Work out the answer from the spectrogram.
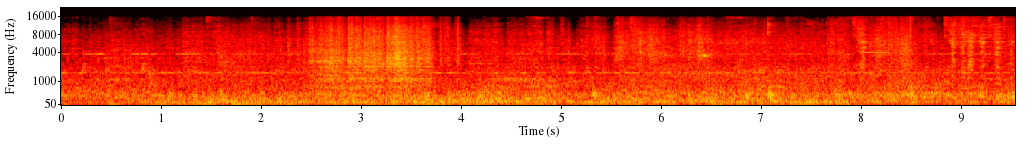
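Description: Coal train's hopper wagons rolling past on the rails, a steady rumble of wheels over the track, with a brief louder, brighter rush about three seconds in.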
